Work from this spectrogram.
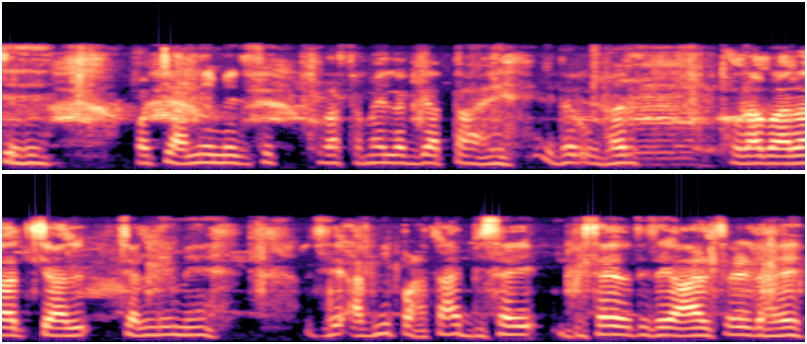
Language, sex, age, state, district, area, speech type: Hindi, male, 45-60, Uttar Pradesh, Hardoi, rural, spontaneous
